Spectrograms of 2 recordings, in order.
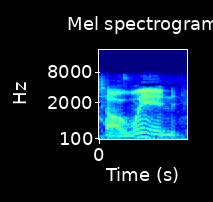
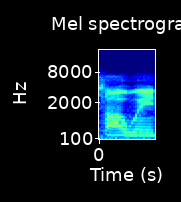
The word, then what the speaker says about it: Samhain: It's pronounced Samhain because it's not a Christian publication.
